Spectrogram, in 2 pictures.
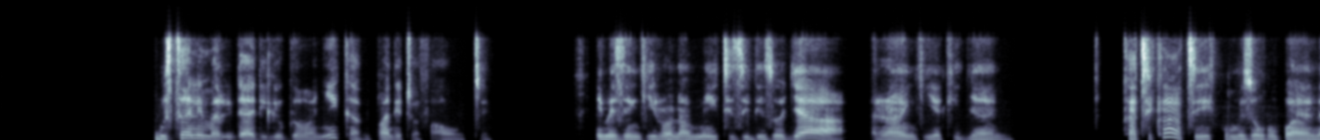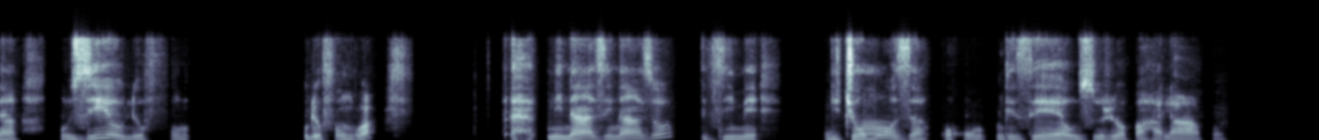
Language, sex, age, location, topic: Swahili, female, 25-35, Mombasa, government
